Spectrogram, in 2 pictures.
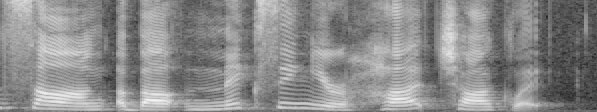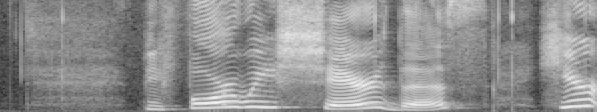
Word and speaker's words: chocolate: The word for chocolate in Spanish is chocolate. It's spelled the same, but we pronounce all the letters in the word.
